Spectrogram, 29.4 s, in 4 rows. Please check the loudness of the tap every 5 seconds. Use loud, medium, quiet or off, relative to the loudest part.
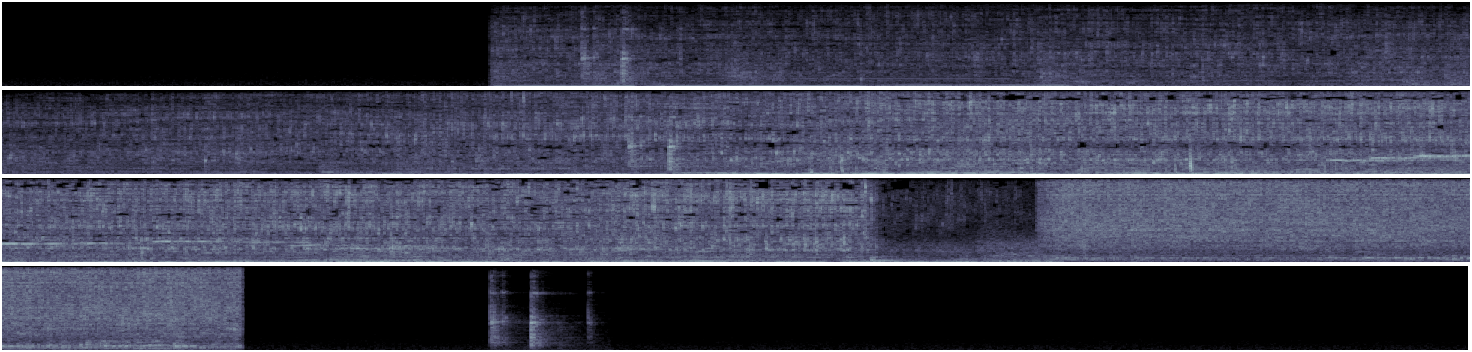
quiet, quiet, loud, loud, loud, off.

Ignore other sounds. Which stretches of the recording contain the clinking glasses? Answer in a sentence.
The clinking glasses can be heard from 2.9 to 3.4 s, from 10.4 to 11.0 s and from 24.4 to 25.0 s.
